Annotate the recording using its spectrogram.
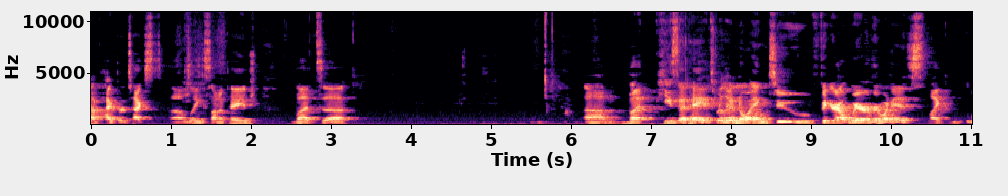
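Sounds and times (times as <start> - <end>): faint clicks: 3.2 - 6.2.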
